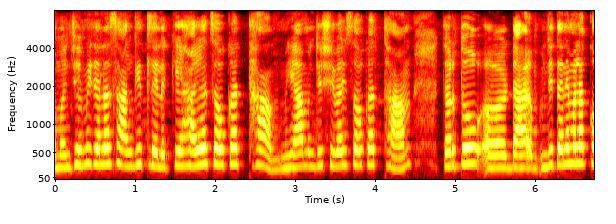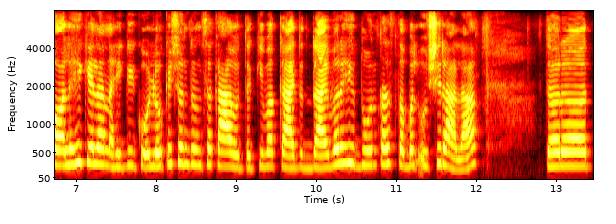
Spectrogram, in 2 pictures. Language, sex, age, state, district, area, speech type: Marathi, female, 18-30, Maharashtra, Sindhudurg, urban, spontaneous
